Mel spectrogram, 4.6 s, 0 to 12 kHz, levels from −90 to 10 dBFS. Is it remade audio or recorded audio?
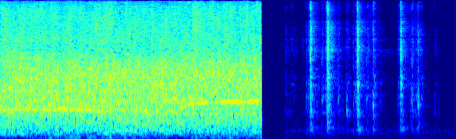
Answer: recorded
